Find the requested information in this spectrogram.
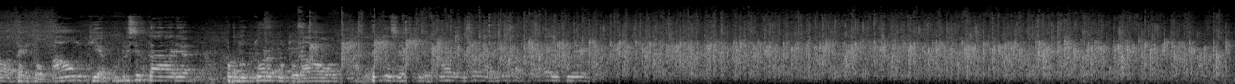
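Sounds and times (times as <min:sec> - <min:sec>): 
speech: 0:00.2 - 0:06.1
audience applause: 0:03.4 - 0:12.3.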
